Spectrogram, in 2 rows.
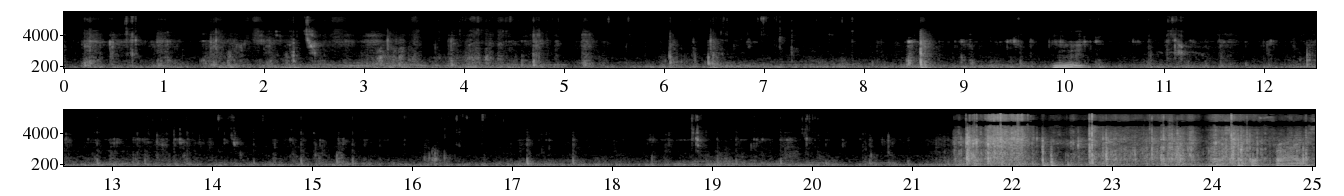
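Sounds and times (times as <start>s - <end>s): person chewing crispy chicken: 0.0s - 24.9s
paper bag crinkling: 21.4s - 25.0s.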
